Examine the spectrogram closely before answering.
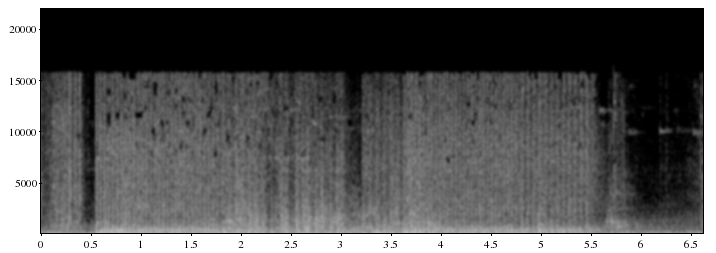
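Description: Automatic gunfire rattles loudly.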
